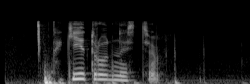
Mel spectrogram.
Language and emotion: Russian, neutral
